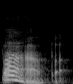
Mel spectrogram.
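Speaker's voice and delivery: BABA high first syllable, second drops off; neutral-tone ending. Shown as a demonstration. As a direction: let the last BA of BABA fall away toneless. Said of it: "Some other examples".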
